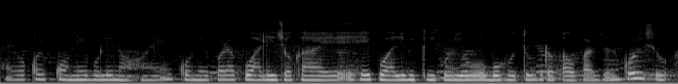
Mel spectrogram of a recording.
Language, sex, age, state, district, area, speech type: Assamese, female, 18-30, Assam, Udalguri, urban, spontaneous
